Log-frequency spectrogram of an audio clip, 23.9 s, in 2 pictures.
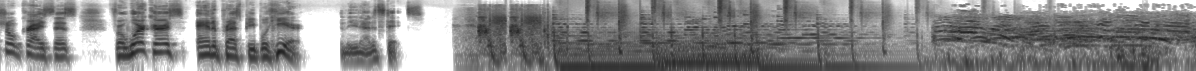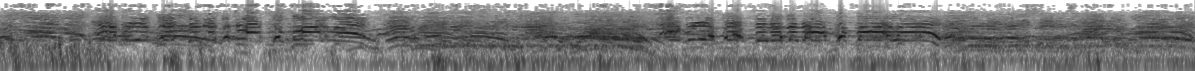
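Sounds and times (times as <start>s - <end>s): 
speech: 0.0s - 7.8s
crowd babble: 4.6s - 23.8s
Kansas City Tenants Union protesters chanting while blocking eviction court: 9.2s - 23.8s.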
